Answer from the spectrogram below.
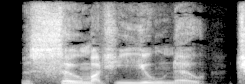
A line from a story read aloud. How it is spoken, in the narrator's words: Charon snapped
